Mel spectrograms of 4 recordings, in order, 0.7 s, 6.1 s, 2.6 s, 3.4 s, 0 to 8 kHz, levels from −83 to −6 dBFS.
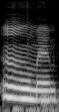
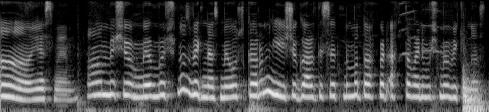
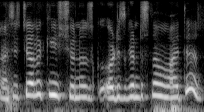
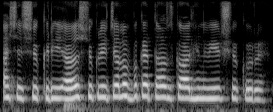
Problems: none marked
